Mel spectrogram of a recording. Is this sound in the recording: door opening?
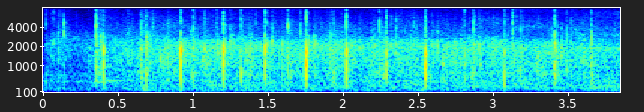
no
